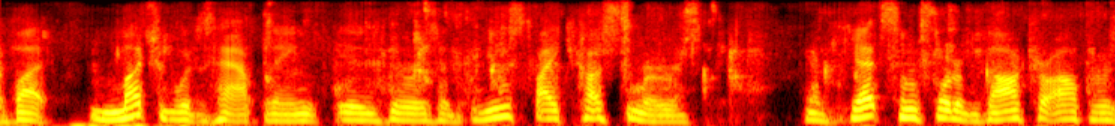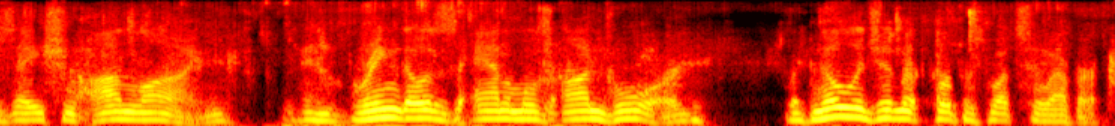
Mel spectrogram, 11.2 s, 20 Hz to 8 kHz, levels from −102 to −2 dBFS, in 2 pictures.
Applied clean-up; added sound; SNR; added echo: neural mask model Resemble Enhance denoiser.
